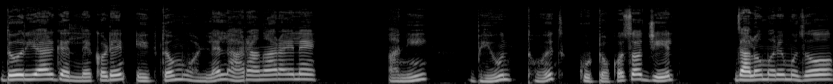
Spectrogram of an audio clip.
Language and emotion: Goan Konkani, fearful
